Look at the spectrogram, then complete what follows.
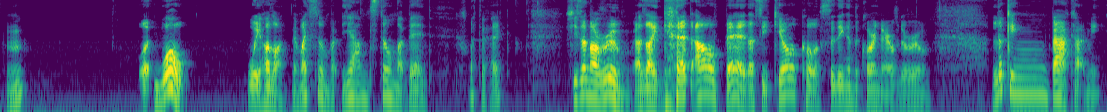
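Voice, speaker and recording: A man hosting a let's play, reading game text aloud and commenting casually in a halting, think-aloud way. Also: mid-range voice, big pitch swings, bright, forceful tone. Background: game music.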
